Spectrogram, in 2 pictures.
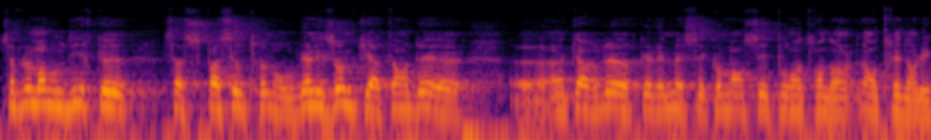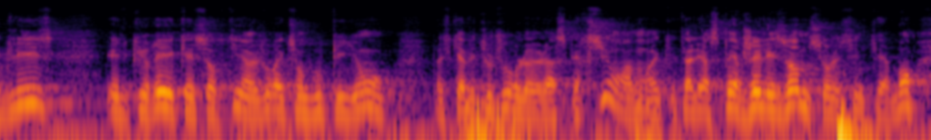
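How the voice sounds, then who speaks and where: The delivery is very fast. Its pitch varies in an ordinary manner. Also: man, fairly high pitch for a man. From Switzerland, Jura (Courgenay). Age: 70s. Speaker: retired bishop. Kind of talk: public talk. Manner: conversational, hesitant.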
